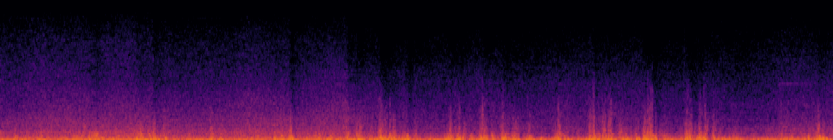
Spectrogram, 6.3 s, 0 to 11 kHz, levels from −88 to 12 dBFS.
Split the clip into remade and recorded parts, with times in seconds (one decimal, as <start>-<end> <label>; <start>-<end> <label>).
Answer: 0.0-6.3 recorded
